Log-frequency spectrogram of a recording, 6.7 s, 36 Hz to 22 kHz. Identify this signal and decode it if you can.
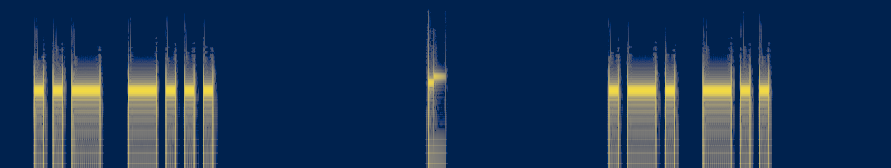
Morse code, heard as a keyed tone, about 17 wpm, 700 Hz. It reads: UB RD
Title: Top Two Letter Combinations in Words 17wpm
